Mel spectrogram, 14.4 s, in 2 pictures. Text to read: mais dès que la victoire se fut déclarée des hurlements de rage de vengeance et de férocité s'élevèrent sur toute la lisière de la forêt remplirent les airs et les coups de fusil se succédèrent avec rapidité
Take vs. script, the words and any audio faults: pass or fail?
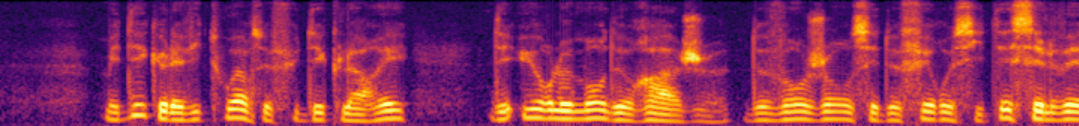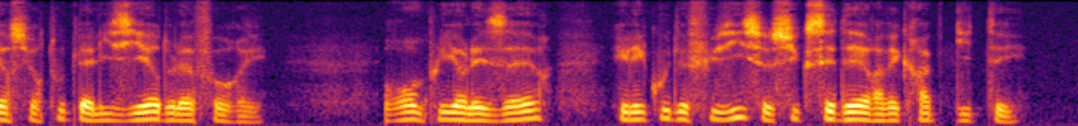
fail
